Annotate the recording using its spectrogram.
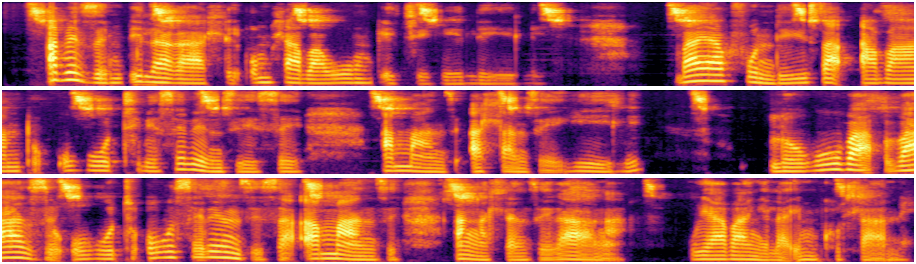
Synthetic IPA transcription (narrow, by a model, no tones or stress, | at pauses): aβɛzempʼilaɣaɬɛ̰ʔum̩ɬaβawɔŋkʼɛd̥ʒ̥ʱiɣɛlelɛ | βajafundʱisa̰ːβantʼṵuɣutʰiβɛsɛβend͡zʱisɛamand͡zʱiʔaɬa̰nd͡zʱḛɣilɛ | loɣuβa̰βazḭʔuɣutʰiuɣusɛβend͡zʱḭsa̰ʔamand͡zʱiaŋaɬand͡zʱɛ̰ɣa̰ŋa̰ | ɣujaβaŋɛla̰ʔḭmikʰuɬa̰ːnɛ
